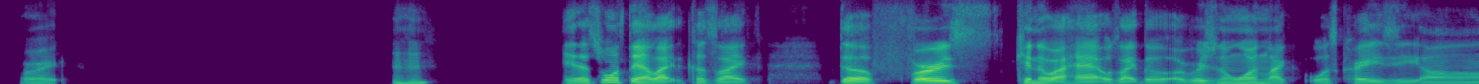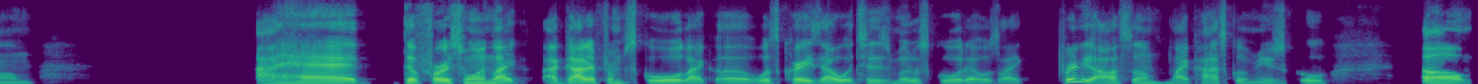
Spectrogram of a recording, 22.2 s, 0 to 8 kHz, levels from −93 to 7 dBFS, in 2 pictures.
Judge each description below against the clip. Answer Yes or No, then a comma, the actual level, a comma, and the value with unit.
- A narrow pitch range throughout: No, average, 3.4 semitones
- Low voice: Yes, low, 130 Hz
